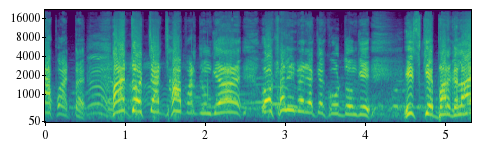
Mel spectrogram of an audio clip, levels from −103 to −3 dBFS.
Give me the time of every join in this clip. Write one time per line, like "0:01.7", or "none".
none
